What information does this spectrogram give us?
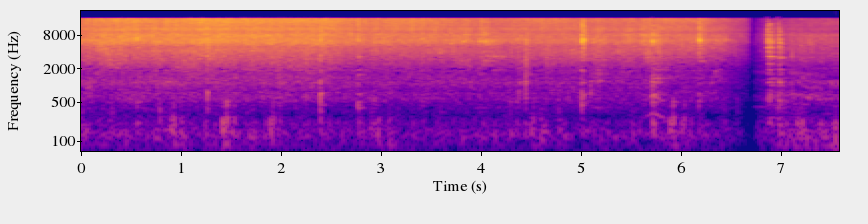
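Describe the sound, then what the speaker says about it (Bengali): Chopped onions and potatoes fry in an oiled pan with a constant close hiss and sizzle, broken by scattered scraping stirs, until a short clatter near the end. "পেঁয়াজটাও ভাজা হয়ে যাবে, এর সাথে আলুটা আর একটু ভাজা হয়ে যাবে।"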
